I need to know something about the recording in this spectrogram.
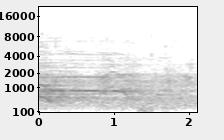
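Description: Near silence: faint hall room tone with faint, distant voices.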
